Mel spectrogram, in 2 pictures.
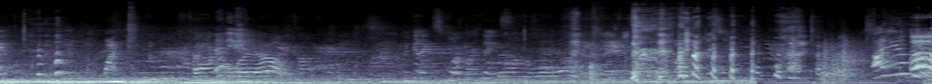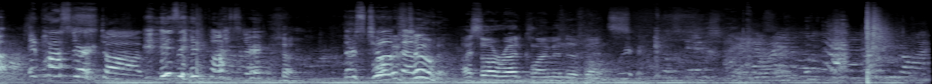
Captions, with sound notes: We gotta explore more things. Imposter, he's the imposter. There's two of them. - [Deep Voice] I saw red climb into vents.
